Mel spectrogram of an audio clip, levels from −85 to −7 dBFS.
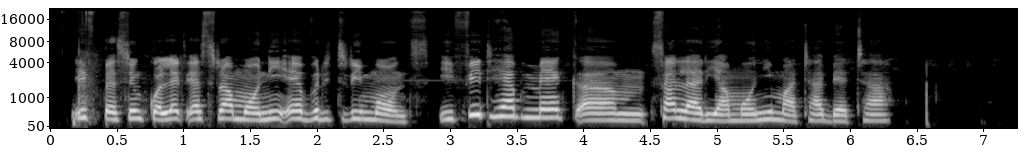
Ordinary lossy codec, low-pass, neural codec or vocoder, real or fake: none; none; none; real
